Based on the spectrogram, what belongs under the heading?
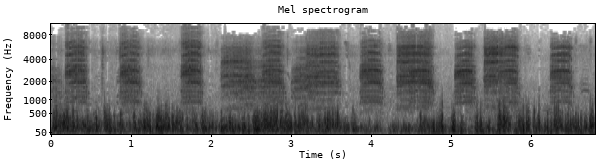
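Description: Gulls give harsh, squawking calls in quick bursts, about ten in seven seconds, over a steady low rumble of wind or surf.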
